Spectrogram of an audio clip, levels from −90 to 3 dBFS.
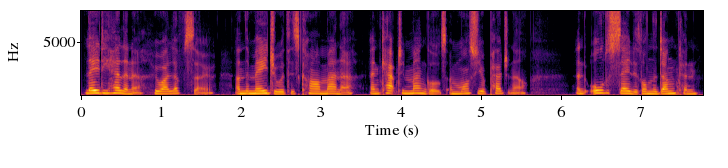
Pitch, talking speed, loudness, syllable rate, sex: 215 Hz, 200 wpm, -21 LUFS, 5.8 syllables/s, female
